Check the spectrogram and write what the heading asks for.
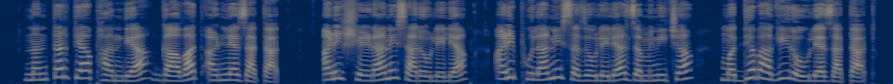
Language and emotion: Marathi, neutral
